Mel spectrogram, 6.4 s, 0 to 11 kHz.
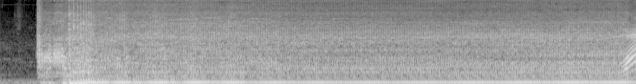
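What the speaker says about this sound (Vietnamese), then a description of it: "Kubota V3800, động cơ máy Nhật nhá. Nổ đi em ơi." A Kubota V3800 Japanese diesel engine, 105 PS with a 95 mm bore, cranks briefly and fires, then settles into a loud, steady, rumbling run that continues without pause.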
